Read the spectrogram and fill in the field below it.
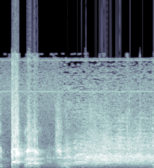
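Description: A voice imitates a German shepherd dog attacking an opponent, with a burst of snarling, barking sounds up close that trail into rough, breathy growling over a steady background hiss.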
